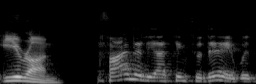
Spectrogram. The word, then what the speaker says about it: Iran: And Americans say I run. I'm not American. So it's it's apparently Iran.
